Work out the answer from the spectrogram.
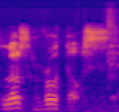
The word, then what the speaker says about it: Los Rotos: Man, and so you're the host of the podcast Los Rotos. Am I pronouncing it right?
